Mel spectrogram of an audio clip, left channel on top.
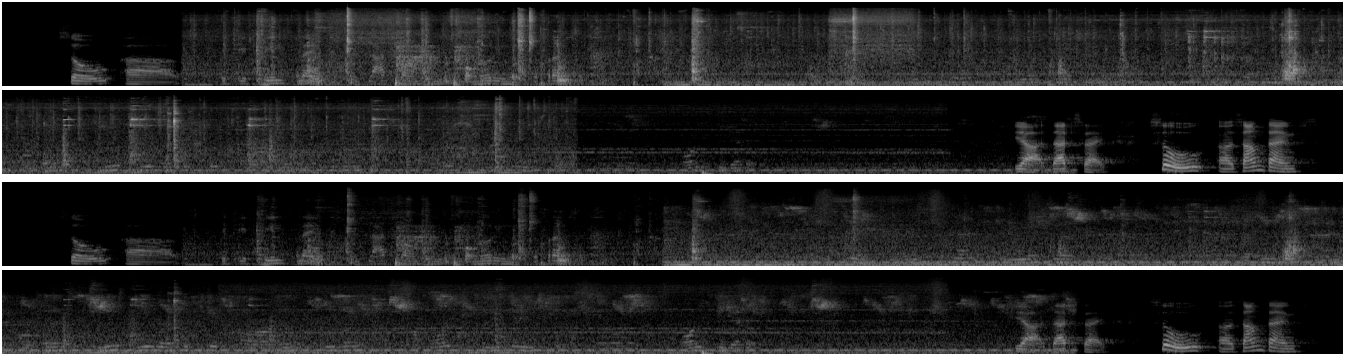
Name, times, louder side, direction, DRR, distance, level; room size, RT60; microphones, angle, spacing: voice 1, 0.6-1.9 2.2-6.0 23.3-26.6, left 3 dB, 25° left, 0.5 m, -42 dB
sound 1, 1.8-19.2, left 11 dB, 85° left, 0.6 m, -38 dB
sound 2, 6.6-24.2, right 6 dB, 65° right, 0.5 m, -45 dB
voice 2, 8.4-10.8 11.2-11.5 12.4-17.1 17.5-18.8 19.3-19.8 20.2-21.0, right 4 dB, 85° right, 1.0 m, -51 dB
sound 3, 15.5-22.9, right 1 dB, 10° right, 1.9 m, -52 dB
10.5 x 4.4 x 6.1 m
head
